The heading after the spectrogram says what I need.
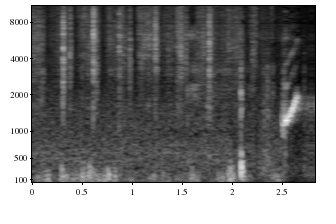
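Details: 1974 MGB sitting since 2007: after sanding a bad battery cable connection, clatter and knocks, then a short rising electronic chirp as the alarm comes alive; power restored, ground still to be tightened.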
